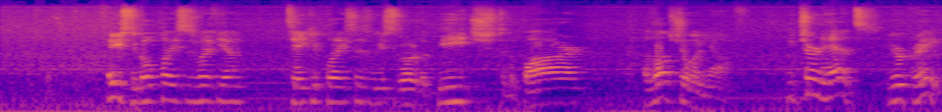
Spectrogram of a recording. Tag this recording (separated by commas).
Speech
